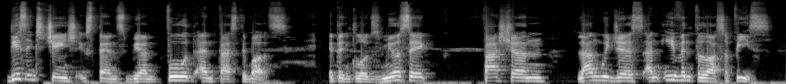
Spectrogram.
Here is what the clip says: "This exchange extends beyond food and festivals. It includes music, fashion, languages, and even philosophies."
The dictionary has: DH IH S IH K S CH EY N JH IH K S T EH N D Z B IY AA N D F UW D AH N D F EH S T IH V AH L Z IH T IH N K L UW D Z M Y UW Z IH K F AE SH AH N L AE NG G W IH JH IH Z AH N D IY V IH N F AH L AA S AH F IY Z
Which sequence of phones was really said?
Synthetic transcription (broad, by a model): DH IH S IH K S CH EY N JH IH K S T EH N D S B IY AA N D F UW D AH N D F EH S T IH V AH L S IH T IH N K L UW D S M Y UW S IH K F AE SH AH N L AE NG G W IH JH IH S AH N D IY V IH N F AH L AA S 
